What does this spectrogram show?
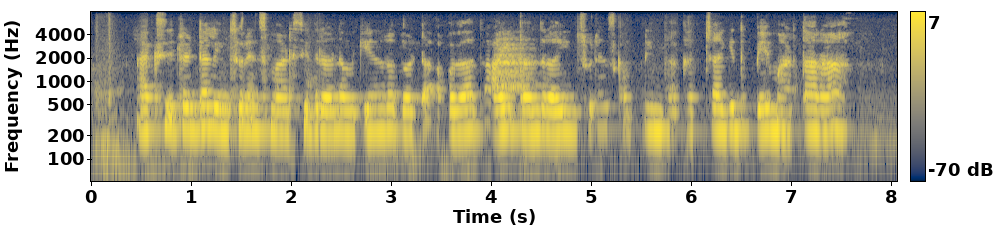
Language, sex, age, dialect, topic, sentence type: Kannada, female, 18-24, Dharwad Kannada, banking, statement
